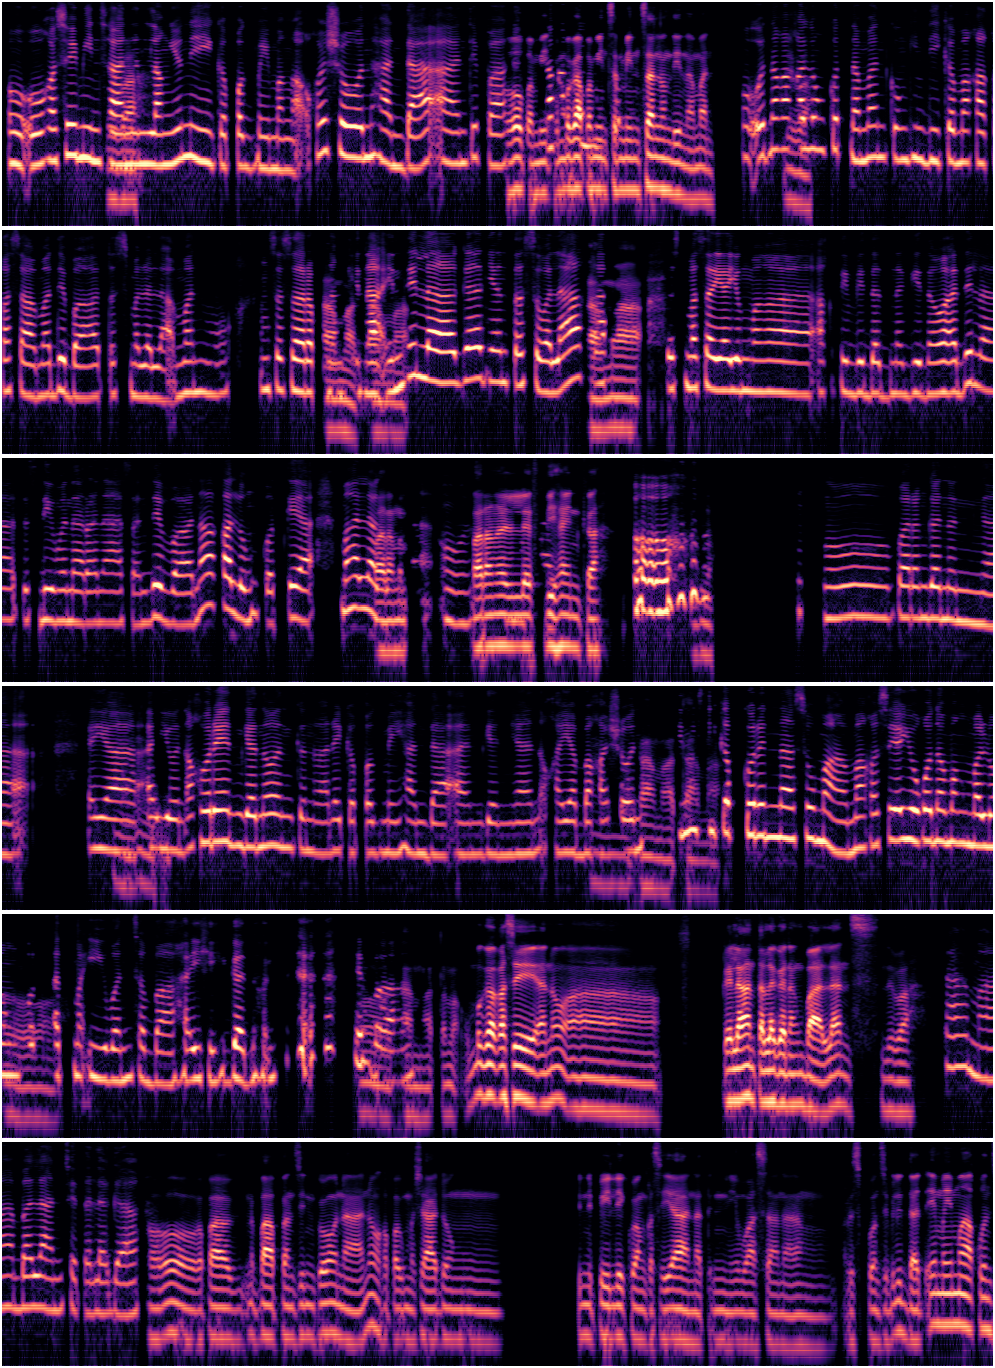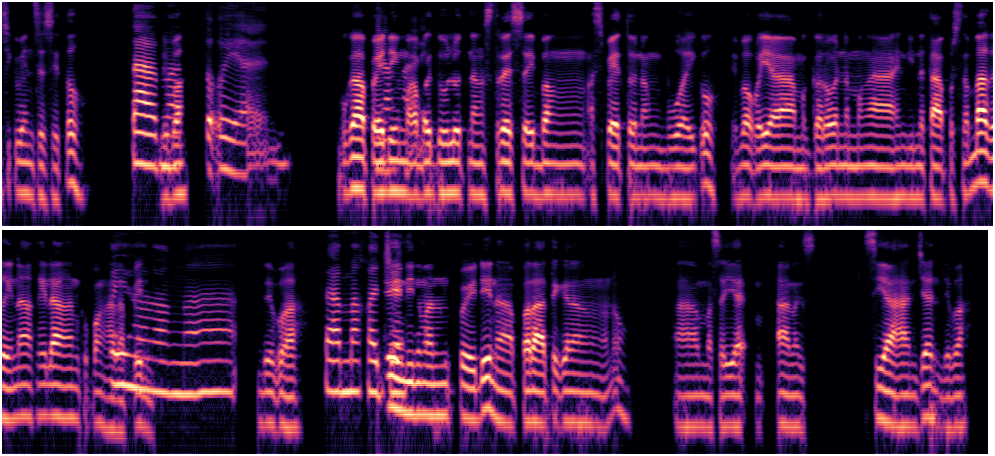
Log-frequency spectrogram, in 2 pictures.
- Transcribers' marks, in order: unintelligible speech; laughing while speaking: "Oo"; laughing while speaking: "bahay eh, ganun"
- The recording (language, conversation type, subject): Filipino, unstructured, Ano ang mas mahalaga, kasiyahan o responsibilidad?
- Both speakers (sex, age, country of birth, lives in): female, 20-24, Philippines, Philippines; male, 25-29, Philippines, Philippines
